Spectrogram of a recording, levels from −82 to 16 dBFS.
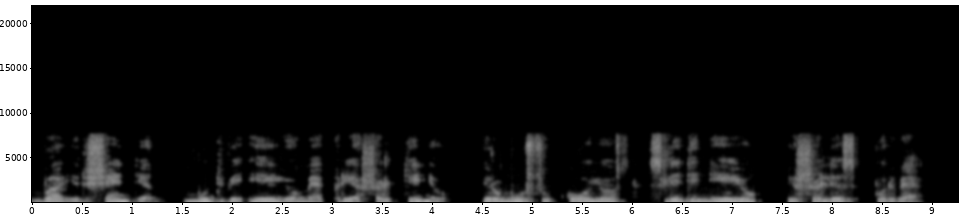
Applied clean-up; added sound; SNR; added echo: none; none; none; none.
